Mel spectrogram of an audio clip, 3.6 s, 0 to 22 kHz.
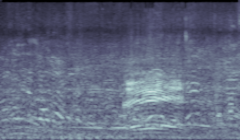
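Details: Sahiwal bull calves at a cattle market in Comilla, Bangladesh, on 27 November: one low, harmonic moo swells and fades midway through, set against steady crowd chatter and men bargaining over prices.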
